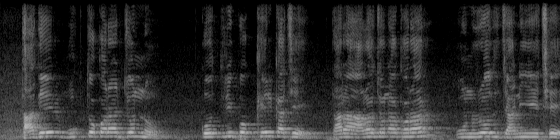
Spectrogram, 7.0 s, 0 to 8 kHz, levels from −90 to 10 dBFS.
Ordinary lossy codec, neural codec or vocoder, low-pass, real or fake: none; none; none; real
